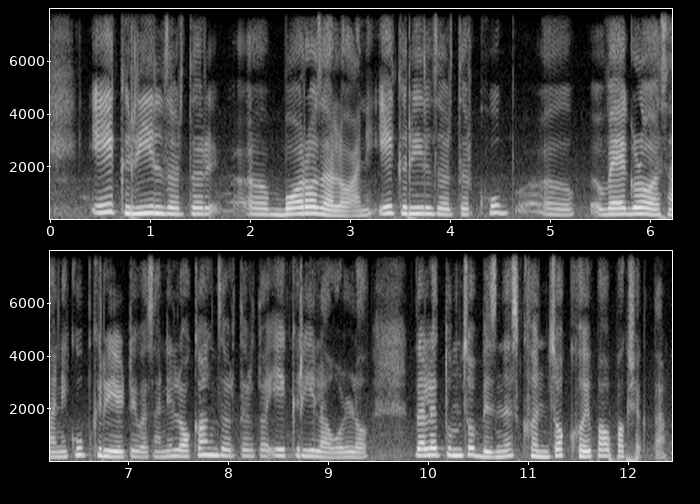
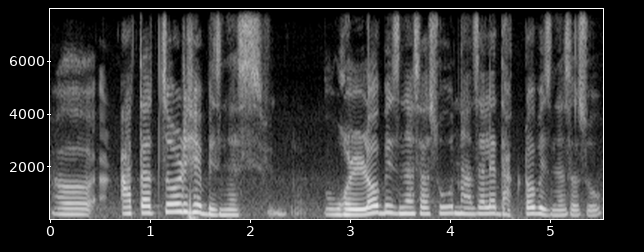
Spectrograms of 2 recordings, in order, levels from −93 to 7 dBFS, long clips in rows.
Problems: none marked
